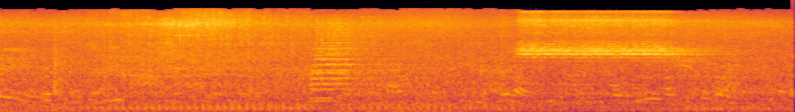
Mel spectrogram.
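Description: A crowd of people chatters loudly outdoors.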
